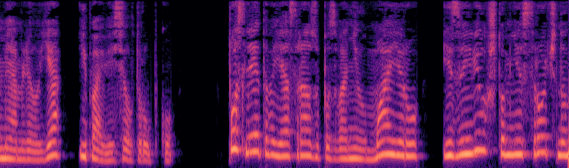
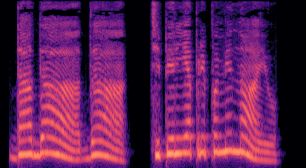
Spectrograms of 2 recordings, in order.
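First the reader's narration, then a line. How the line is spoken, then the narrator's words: Uncertain. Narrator (Russian): неуверенно начал он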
